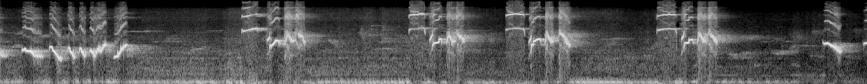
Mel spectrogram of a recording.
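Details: White-rumped shama full song used to provoke other shamas: a rapid trill of rising whistles, then repeated harsh chattering bursts mixed with sharp whistled notes over a low constant hum.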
